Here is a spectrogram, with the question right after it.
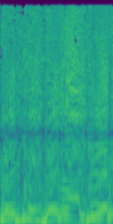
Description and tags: derty jung synth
